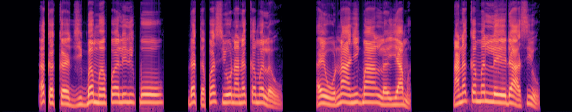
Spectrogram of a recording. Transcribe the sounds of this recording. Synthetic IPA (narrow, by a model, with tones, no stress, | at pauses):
ɛ˦kɛ˨kɛ˨d͡ʑi˨ɡ͡bɛ˦mɛ̃˨ɸɛ˦li˦li˦k͡po˦wo˦ | ɖɛ˦t̪ɛ˨ɸɛ˦si˨wo˦nã˨nɛ̃˦kɛ˦mɛ̃˦lɛ̰˨o̰˨ | e˦jɛ˦wo˨nã˦˨ɲĩ˦ɡ͡bã˦lɛ˨ja˦mɛ̰̃˨ | nã˨nɛ̃˦kɛ˦mɛ̃˦le˦˨˦ɖɛ˦a˨si˦o̰˨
